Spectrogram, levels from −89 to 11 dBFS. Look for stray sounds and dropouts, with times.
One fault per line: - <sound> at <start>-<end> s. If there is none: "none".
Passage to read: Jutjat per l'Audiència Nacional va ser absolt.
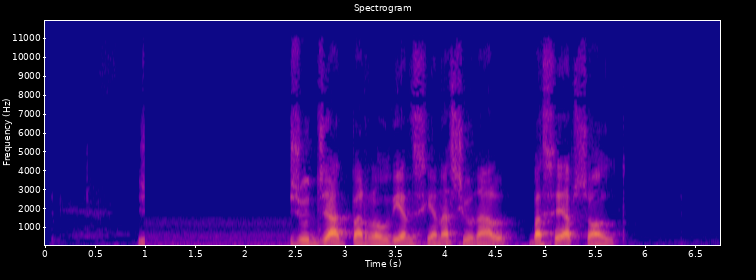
none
